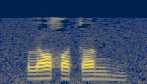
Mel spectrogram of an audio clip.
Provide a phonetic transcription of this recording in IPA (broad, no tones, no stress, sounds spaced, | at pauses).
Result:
l a sˤ e k a n̪ i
